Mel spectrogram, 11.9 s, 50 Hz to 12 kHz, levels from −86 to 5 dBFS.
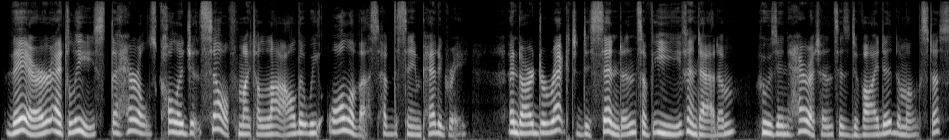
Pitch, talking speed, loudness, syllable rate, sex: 215 Hz, 160 wpm, -19 LUFS, 5.0 syllables/s, female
